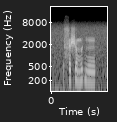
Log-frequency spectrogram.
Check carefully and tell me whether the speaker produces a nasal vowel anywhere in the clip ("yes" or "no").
yes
